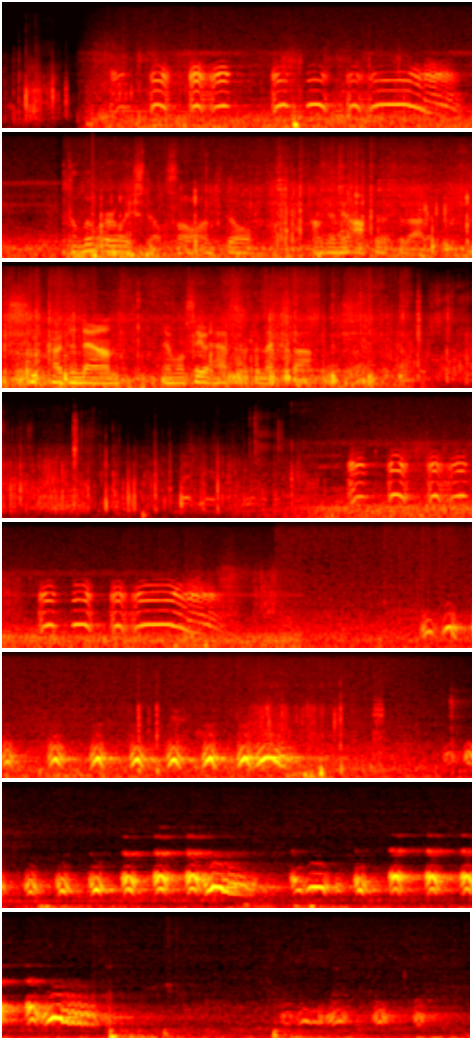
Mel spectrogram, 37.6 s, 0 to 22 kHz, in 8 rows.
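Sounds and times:
barred owls hooting and calling to each other at night: 0.9 - 10.4, 17.0 - 34.3, 35.6 - 37.3
speech: 5.5 - 13.1.

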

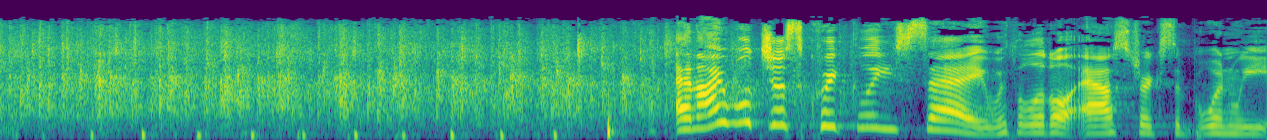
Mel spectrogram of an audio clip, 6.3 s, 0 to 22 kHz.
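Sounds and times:
sizable audience applauding: 0.0 - 4.2
speech: 3.4 - 6.3.

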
